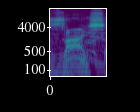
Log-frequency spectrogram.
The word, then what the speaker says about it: Zeiss: print is the name called Zeiss and I know that sounds D me saying it like that but I think that's how it's pronounced but you're never going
